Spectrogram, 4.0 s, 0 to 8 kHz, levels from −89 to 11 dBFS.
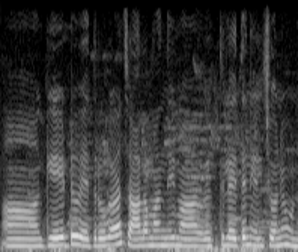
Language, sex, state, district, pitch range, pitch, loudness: Telugu, female, Telangana, Karimnagar, 220-240 Hz, 230 Hz, -12 LUFS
